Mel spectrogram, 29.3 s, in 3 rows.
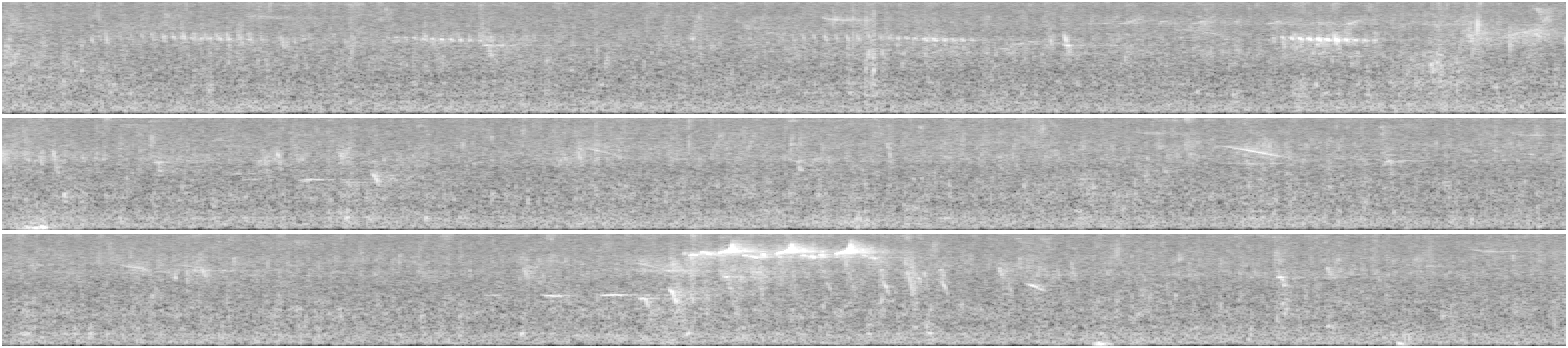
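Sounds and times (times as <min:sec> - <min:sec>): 
river in a rainforest: 0:00.0 - 0:29.3.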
